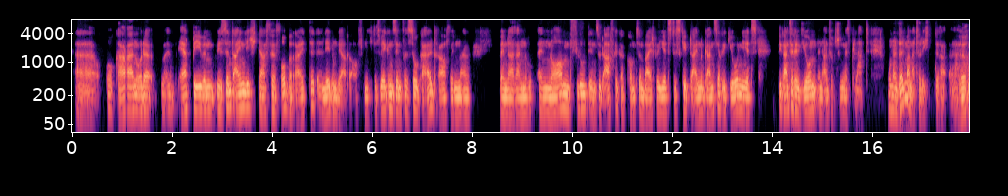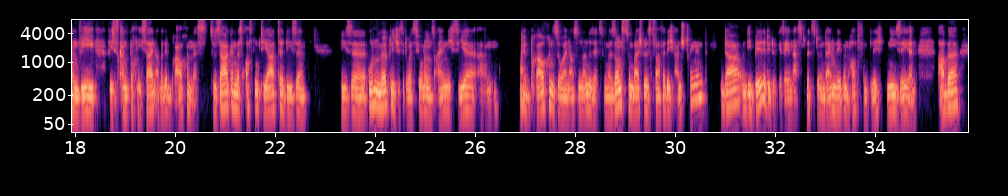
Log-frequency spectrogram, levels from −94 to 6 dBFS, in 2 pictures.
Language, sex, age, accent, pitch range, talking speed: German, male, 40-59, German, 95-105 Hz, 180 wpm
